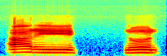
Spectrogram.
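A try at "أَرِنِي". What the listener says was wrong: রটা টান হয়ে যাচ্ছে, র টান হবে না। রটা হলো হারাকাত, হারাকাত টান হয় না।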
